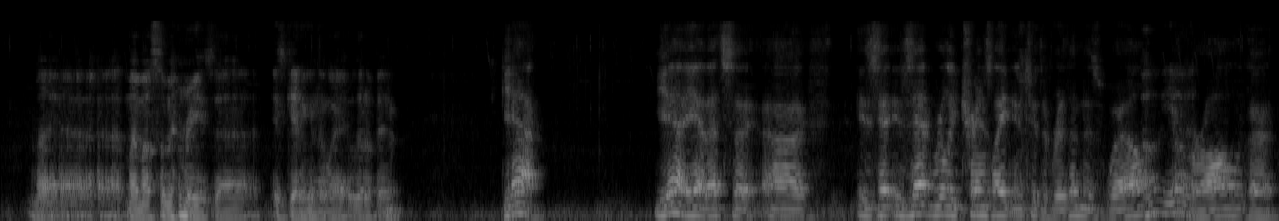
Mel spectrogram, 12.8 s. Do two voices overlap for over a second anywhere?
No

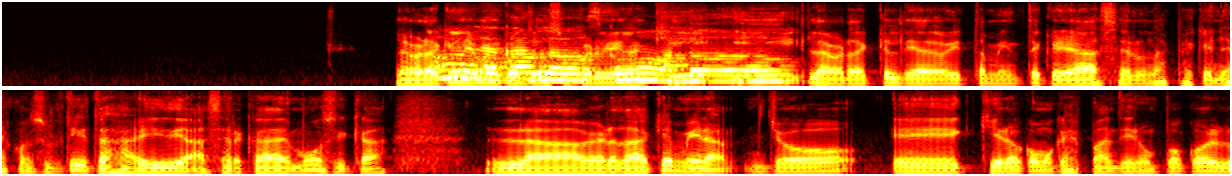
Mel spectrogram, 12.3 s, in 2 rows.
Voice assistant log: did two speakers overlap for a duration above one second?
Yes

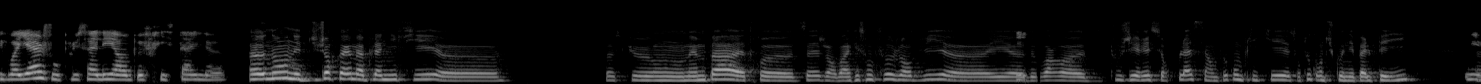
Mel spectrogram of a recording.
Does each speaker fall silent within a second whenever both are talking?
Yes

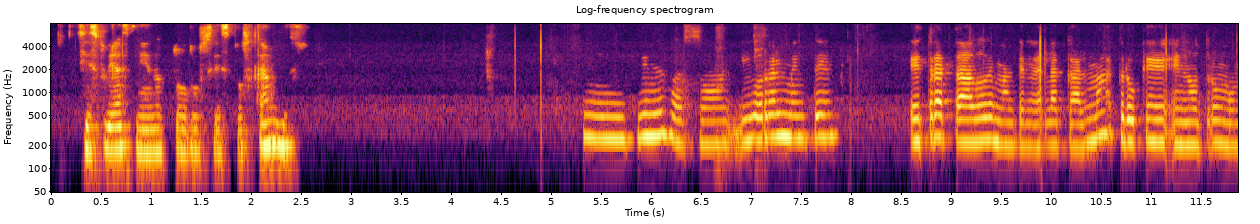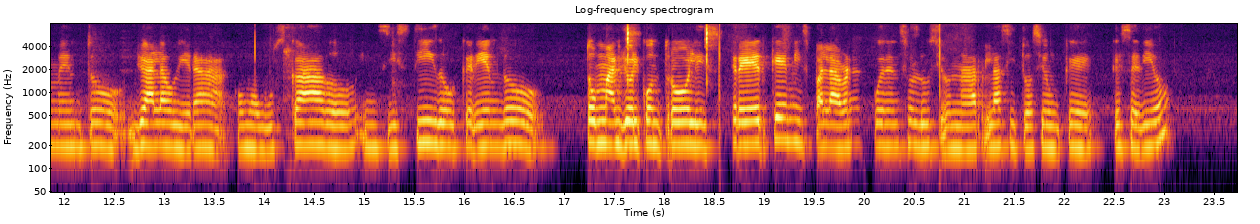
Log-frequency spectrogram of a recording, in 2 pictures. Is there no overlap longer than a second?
Yes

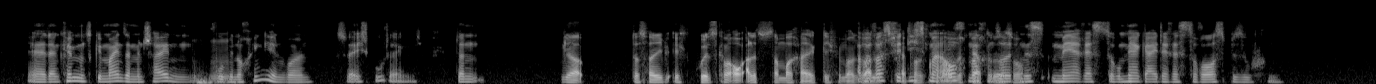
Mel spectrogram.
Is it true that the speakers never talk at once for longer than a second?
No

